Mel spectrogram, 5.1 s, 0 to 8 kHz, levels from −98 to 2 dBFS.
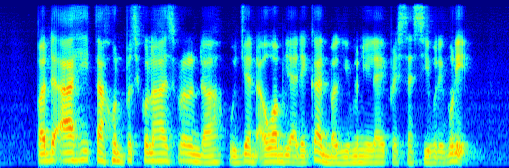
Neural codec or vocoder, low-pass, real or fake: codec, 16 kHz, about 1 kbps, DyCAST, with the encoder's durations; 7.2 kHz; fake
